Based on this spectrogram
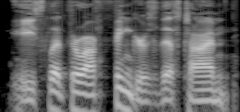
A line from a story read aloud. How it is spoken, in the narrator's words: he told Gamor bitterly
